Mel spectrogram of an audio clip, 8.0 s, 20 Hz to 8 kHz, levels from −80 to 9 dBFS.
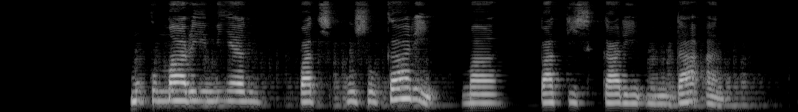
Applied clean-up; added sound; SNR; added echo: neural mask model DeepFilterNet 3.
